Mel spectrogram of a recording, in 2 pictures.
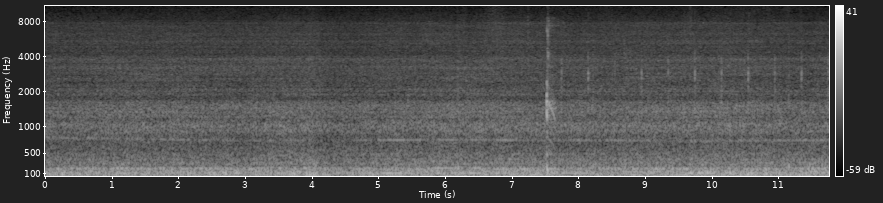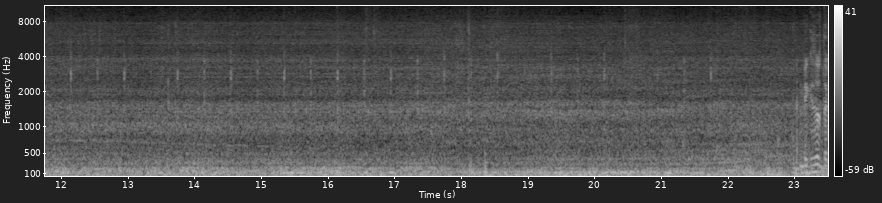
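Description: A 2026 Volvo XC40 B4 Core car accelerating and cruising, heard from inside the cabin as a steady engine hum over broadband road and wind noise.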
